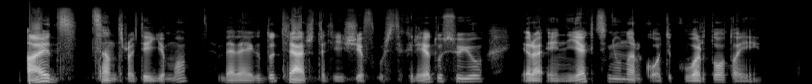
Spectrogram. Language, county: Lithuanian, Panevėžys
